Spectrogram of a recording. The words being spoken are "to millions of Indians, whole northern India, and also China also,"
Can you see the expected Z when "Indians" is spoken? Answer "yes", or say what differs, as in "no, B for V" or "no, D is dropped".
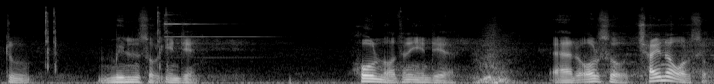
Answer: no, Z is dropped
